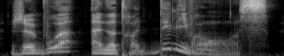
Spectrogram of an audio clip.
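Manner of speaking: slow, drawn-out proclamation; celebratory toast. A narrator's reading. Loiseau standing, champagne in hand, toasting grandly. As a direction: raise a glass and proclaim it grandly. Tipsy diner proposes a toast.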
